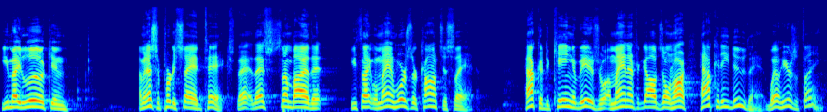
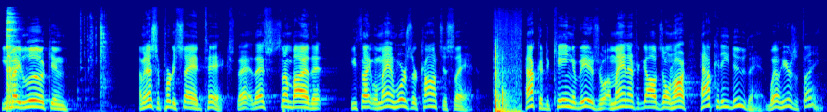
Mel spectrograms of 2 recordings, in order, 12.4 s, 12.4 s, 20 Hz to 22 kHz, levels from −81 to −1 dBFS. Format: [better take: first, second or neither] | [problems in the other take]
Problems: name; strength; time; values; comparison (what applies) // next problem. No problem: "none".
first | clattering dishes; loud; at the start; peak 2 dB above the speech // clattering dishes; faint; at 1 s; peak 10 dB below the speech // footsteps; loud; at 7.5 s; peak 1 dB above the speech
